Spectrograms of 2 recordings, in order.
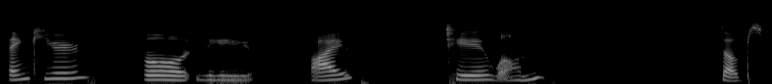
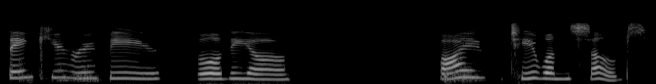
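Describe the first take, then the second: First: It is said slowly and deliberately. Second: It is said at a quicker pace.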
